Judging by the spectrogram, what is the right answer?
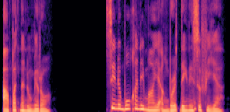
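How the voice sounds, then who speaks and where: Female narrator for audio drama. Lowish register, animated intonation, suspenseful phrasing, dry studio-like sound. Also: moderate pace, dry recording. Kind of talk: dramatic scripted story narration.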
